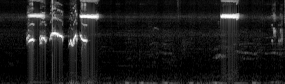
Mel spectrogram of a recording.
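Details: Orange-headed thrush song meant to trigger singing in other thrushes: three or four loud warbled whistles with high thin overtones, a pause, then another high sustained whistle.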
